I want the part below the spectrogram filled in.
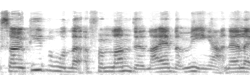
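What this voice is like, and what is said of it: British London accent. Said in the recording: “your British accent has to be kept”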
